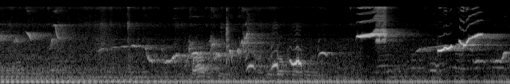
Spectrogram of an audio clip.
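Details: Kept white-rumped shama delivering trotol fighting song. Quiet scattered notes lead into loud, sharp upward-sweeping whistles and short slurred phrases near the end, over a persistent low droning hum.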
